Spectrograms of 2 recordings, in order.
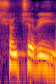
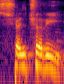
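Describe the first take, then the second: Both takes have the same delivery.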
